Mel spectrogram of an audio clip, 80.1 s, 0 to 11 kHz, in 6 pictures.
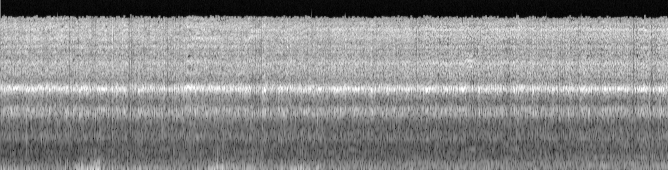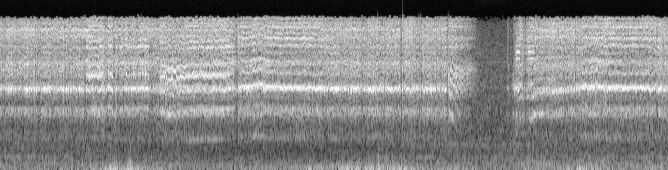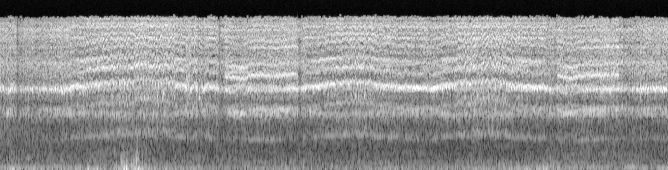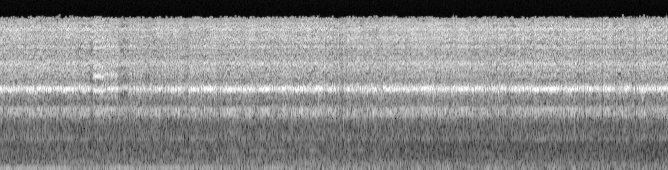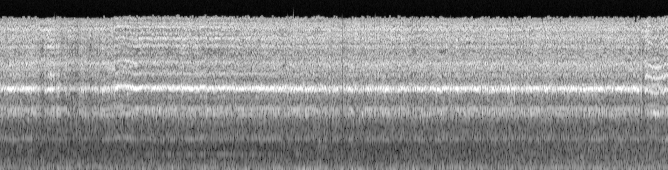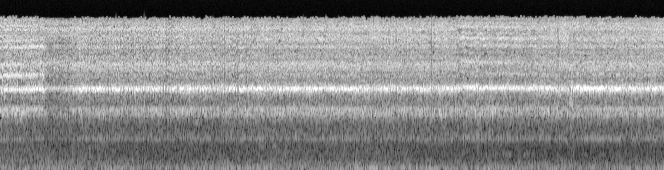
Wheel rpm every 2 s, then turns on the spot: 160, 160, 160, 160, 160, 160, 160, 160, 160, 160, 160, 70, 150, 160, 160, 160, 160, 160, 160, 160, 160, 160, 160, 160, 160, 160, 160, 160, 160, 160, 160, 160, 160, 160, 160, 160, 160, 160, 160, 160.
none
